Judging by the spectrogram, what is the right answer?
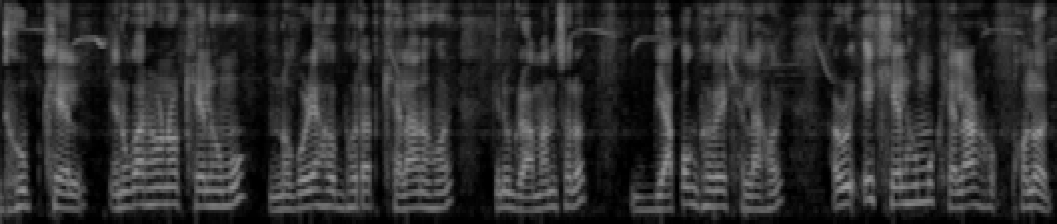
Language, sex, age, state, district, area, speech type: Assamese, male, 18-30, Assam, Dibrugarh, rural, spontaneous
